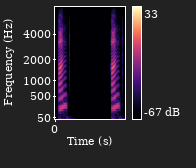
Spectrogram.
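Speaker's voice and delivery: अंत with the nasal as न before त; careful demo word. Shown as a demonstration. Teacher models अंत for learners, careful demo. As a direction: model अंत clearly twice. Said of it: "जैसे".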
